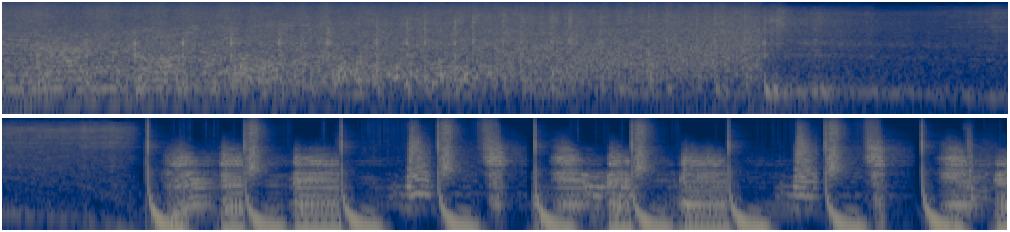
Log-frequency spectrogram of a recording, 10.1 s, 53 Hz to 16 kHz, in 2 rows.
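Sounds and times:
rushing water: 0.0s - 3.8s.

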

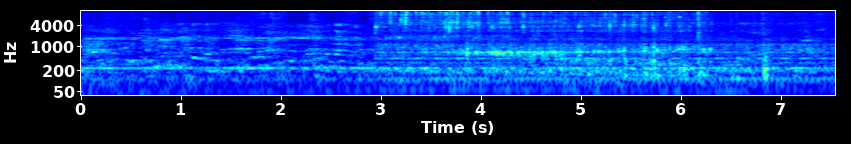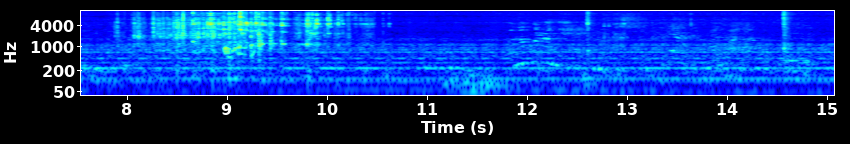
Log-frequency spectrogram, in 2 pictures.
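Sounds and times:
machine hum: 2.8s - 15.0s
water pouring into a glass: 3.0s - 6.4s
ice cubes clattering in glass: 8.0s - 10.5s.

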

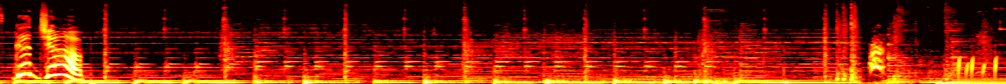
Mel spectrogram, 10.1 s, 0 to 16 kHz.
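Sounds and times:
light background music: 0.0s - 10.0s.

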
